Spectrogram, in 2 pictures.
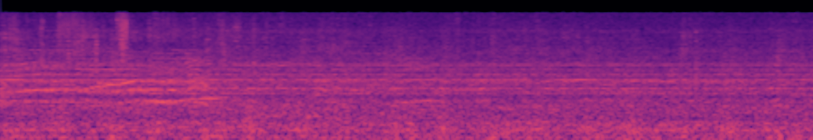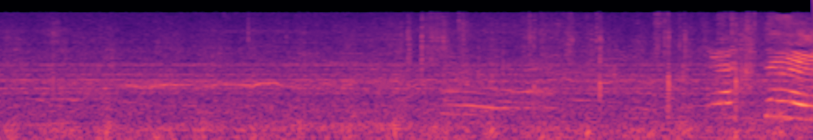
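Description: Passenger train running along the platform: a steady rumble of the coach and rushing air on a microphone held out beside the train, with faint voices calling out from the platform.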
